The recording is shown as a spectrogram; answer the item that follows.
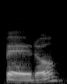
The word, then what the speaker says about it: pero: and the double R, just as we saw in pero, meaning but, and perro, meaning dog.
